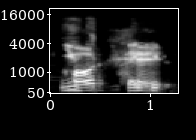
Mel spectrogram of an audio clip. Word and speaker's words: Jorge: George. Jorge. You're muted. I can't hear you. You're muted. Jorge. Okay. Jorge. Okay. Okay. Imagine a horse eating hay, and you just pronounce this first syllable. Easy. Jorge.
